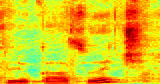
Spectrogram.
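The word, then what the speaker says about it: Łukasiewicz: लुकास विच लुकास विच spelling लिख देती हूं देख लीजिए एल यू के ए एस आई ई डब्लू आई सी जड इसको प्रोनाउंस करते हैं लुकास विच तो लुकास विच जो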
